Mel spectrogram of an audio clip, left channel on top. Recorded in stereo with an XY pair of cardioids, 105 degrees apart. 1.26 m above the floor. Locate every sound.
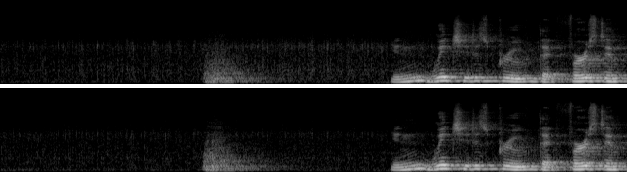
2.0 s a thud: 55° right, 2.5 m
3.9 s a man speaking: 5° right, 0.6 m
